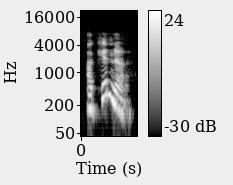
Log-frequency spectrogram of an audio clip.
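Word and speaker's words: Echidna: Let's see how to pronounce E C H I D N A and Akidna the Akidna hooping station.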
